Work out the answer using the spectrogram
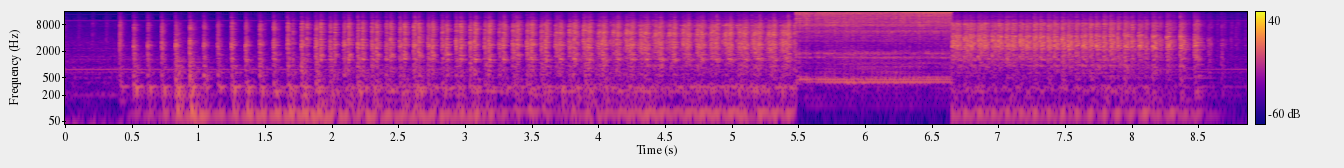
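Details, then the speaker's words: Wood lathe roughing a green log bowl blank mounted on a faceplate with a modified bowl gouge, about a quarter inch per pass; fast, uneven chattering rasp at about three hits a second as the gouge skips on the high spots of the still out-of-round blank. "I'm running about a quarter of an inch each time I go in there and it's starting to catch in different places now"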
